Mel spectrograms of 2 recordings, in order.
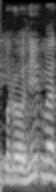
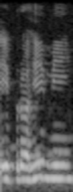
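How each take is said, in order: First: The word ends with a short 'a' vowel. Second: The word ends with a short 'i' vowel. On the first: The speaker calls it right. "tidak bisa dikasroh" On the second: The speaker calls it wrong. "tidak bisa Ibrahimi"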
